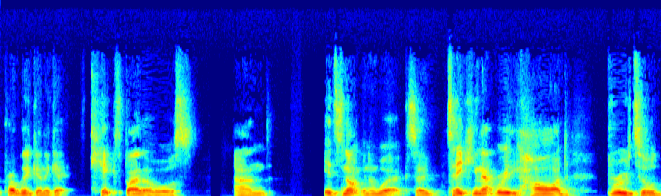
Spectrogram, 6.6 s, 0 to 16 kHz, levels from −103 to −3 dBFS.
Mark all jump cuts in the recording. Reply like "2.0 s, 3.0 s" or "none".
none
